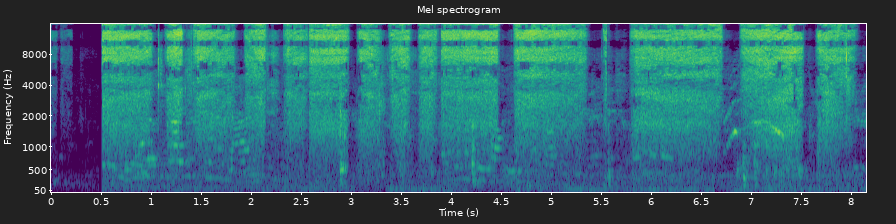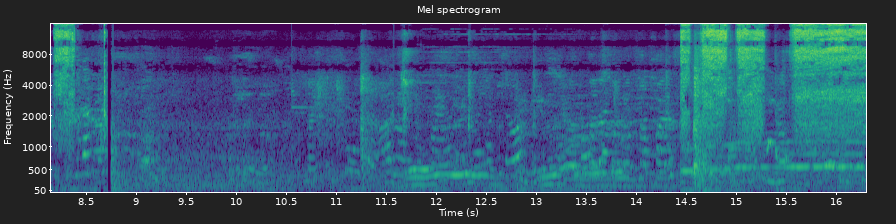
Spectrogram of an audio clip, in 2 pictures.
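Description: Candy red paint sprayed in a second coat onto a fixie bicycle frame, bursts of aerosol hiss starting and stopping repeatedly with clattering handling noises and a voice talking in between.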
